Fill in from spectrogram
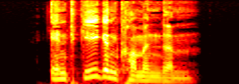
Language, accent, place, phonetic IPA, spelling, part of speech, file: German, Germany, Berlin, [ɛntˈɡeːɡn̩ˌkɔməndəm], entgegenkommendem, adjective, De-entgegenkommendem.ogg
- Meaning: strong dative masculine/neuter singular of entgegenkommend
